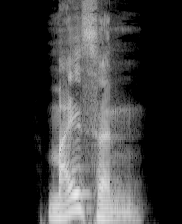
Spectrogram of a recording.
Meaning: Meissen (a town and rural district of Saxony, Germany)
- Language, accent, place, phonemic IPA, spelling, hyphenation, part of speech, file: German, Germany, Berlin, /ˈmaɪ̯sn̩/, Meißen, Mei‧ßen, proper noun, De-Meißen.ogg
